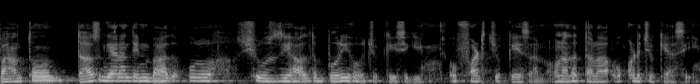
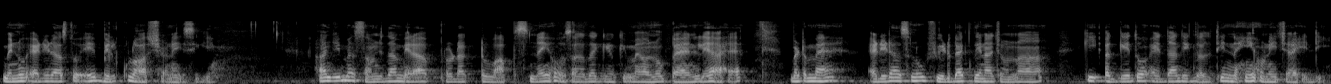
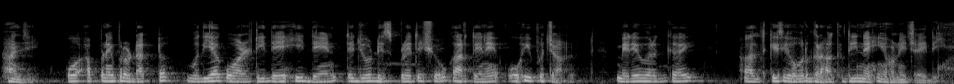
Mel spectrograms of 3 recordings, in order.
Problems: background conversations at intervals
